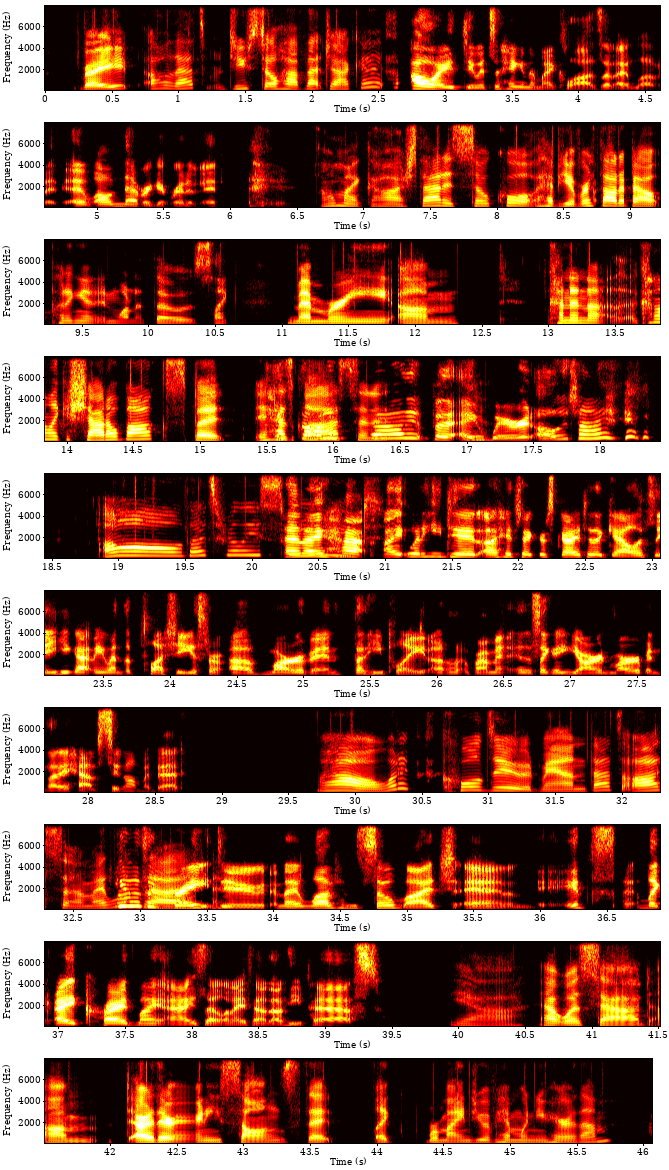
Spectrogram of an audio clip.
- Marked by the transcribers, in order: distorted speech; chuckle; other background noise; laughing while speaking: "time"
- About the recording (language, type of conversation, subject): English, unstructured, How do you discover new music these days, and which finds have really stuck with you?
- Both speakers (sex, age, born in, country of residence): female, 45-49, United States, United States; female, 45-49, United States, United States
